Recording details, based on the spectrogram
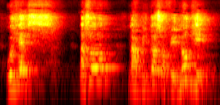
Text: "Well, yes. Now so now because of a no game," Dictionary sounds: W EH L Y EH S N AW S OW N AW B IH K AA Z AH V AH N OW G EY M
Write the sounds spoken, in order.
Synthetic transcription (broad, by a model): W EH Y EH S N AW S OW N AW B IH K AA S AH F AH N OW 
